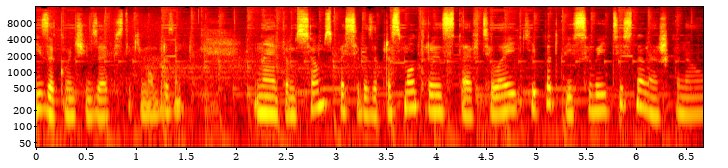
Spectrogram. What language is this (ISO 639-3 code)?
rus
